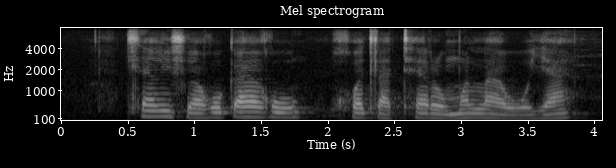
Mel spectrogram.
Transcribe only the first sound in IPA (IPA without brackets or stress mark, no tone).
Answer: ɬ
